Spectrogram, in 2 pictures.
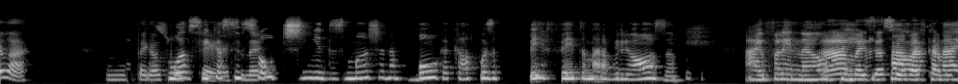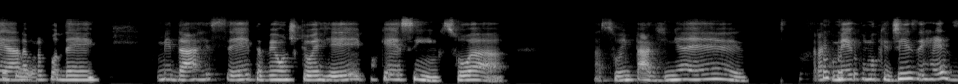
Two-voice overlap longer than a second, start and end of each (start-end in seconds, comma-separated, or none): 1.4-2.7, 8.2-10.0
